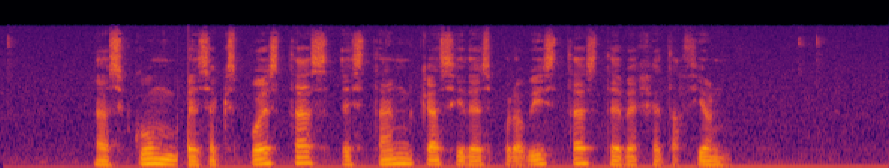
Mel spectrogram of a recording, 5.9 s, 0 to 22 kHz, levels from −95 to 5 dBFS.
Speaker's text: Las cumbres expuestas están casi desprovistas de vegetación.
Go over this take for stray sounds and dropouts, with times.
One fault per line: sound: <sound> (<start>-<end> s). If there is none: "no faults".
sound: dropout (1.2-1.3 s)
